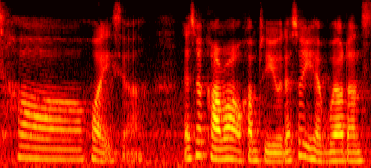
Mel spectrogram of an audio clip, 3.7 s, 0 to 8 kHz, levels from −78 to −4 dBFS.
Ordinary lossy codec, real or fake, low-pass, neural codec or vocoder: none; real; none; none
